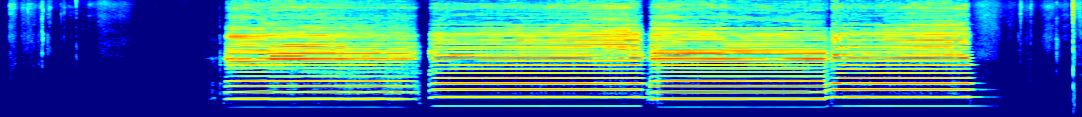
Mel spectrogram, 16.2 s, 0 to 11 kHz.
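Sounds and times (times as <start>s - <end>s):
G string: 3.2s - 15.2s.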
